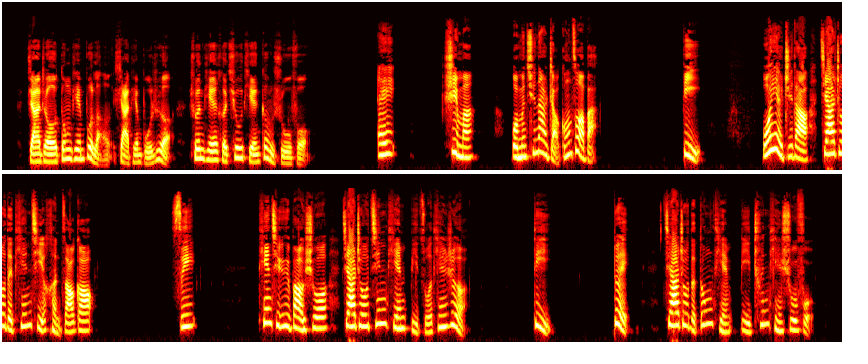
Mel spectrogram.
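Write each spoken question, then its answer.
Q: 加州冬天不冷,夏天不热,春天和秋天更舒服。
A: A: 是吗?我们去那儿找工作吧。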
